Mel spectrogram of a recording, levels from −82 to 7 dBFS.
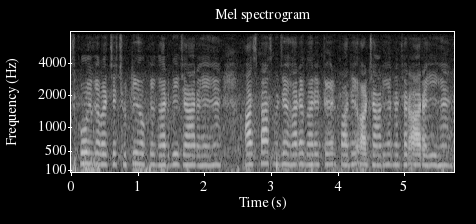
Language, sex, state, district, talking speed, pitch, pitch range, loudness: Hindi, female, Chandigarh, Chandigarh, 240 wpm, 215 Hz, 205-220 Hz, -19 LUFS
